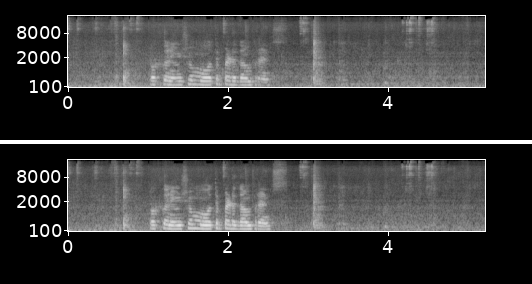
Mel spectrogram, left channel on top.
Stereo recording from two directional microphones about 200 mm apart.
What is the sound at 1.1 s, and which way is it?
Speech, 60° right (ahead or behind).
